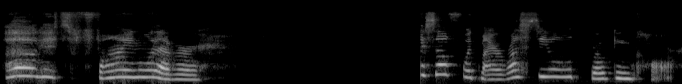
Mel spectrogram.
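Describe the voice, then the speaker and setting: A young woman playing a friend who pleads slowly and then sulks in an amateur audio drama. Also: extremely high pitch, lively intonation, mellow, full character voice. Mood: sulky. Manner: slow, pleading, sulky.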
